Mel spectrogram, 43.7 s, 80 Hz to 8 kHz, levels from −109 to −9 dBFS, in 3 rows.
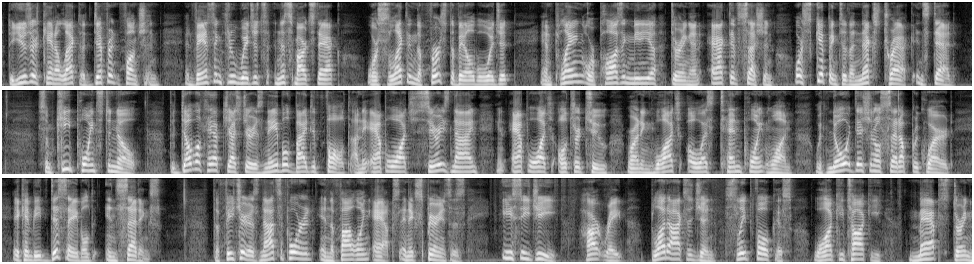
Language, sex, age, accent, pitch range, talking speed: English, male, 50-69, American, 140-185 Hz, 130 wpm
